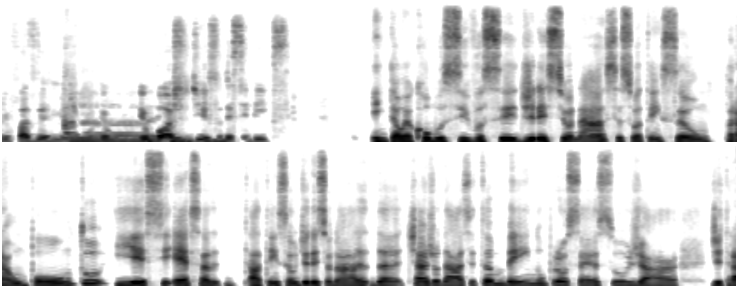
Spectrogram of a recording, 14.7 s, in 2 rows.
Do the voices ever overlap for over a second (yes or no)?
yes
